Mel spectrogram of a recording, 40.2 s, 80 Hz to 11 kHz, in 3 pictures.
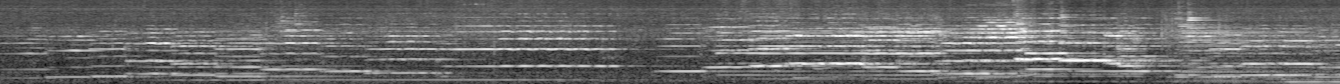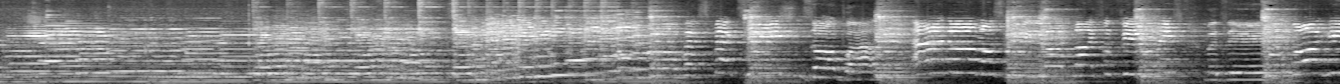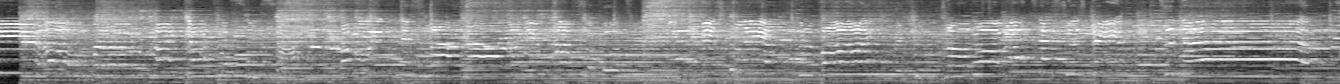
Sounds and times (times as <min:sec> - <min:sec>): String section: 0:00.0 - 0:40.2.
